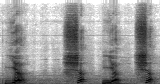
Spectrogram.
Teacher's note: ಇವೆಲ್ಲವೂ ತಾಳುವಿನ ಸಹಾಯದಿಂದ ಜನ್ಮತಾಳುವಂತಹ ವರ್ಣಗಳು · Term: ತಾಲವ್ಯ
